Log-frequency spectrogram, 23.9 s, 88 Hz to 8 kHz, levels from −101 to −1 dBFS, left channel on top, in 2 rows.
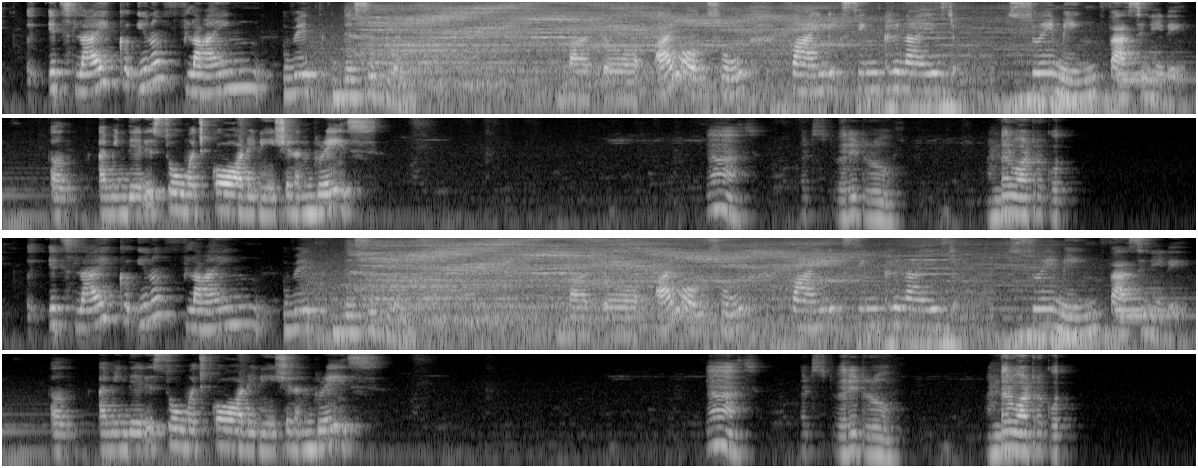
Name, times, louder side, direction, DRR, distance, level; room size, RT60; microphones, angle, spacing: voice 1, 0.3-4.2 5.5-11.9 12.4-15.7, left 8 dB, 75° left, 0.8 m, -27 dB
sound 1, 3.0-10.0, right 1 dB, 5° right, 1.2 m, -46 dB
sound 2, 3.1-10.9, left 2 dB, 25° left, 3.2 m, -34 dB
sound 3, 4.1-8.3 11.1-12.6 13.2-14.9, right 3 dB, 80° right, 3.1 m, -46 dB
voice 2, 19.0-19.5 19.9-20.9 21.8-22.5, right 2 dB, 25° right, 1.4 m, -35 dB
10.0 x 8.0 x 4.8 m
head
